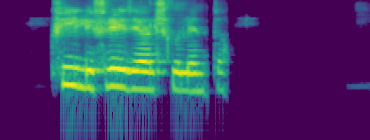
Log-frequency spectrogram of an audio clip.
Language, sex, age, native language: Icelandic, male, 10, Icelandic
